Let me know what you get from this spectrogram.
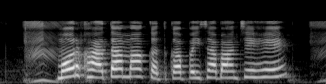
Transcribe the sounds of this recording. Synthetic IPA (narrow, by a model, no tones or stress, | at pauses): moːɾkʰaːt̪amãkɐd̪kapəɪsabãːt͡ʃeɦɛː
